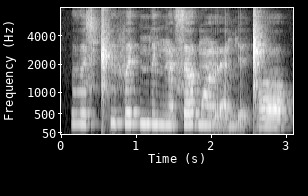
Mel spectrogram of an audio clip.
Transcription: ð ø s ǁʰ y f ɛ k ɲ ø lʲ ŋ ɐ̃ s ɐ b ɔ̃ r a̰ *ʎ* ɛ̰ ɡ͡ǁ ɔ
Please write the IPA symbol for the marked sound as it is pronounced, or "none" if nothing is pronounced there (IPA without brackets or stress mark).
ʎ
